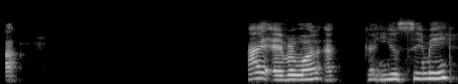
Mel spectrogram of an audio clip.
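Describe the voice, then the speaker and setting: A woman from Nigeria with a Nigerian accent, giving a measured, explanatory talk as a massage therapist over a video call. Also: fairly high pitch, fairly even intonation, a bit bright, highs cut off. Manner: measured, explanatory, self-correcting.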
